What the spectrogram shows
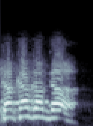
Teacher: क वर्ग को अपन कहते हैं कंठ ध्वनि, क्योंकि ये कंठ से उत्पन्न होती है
